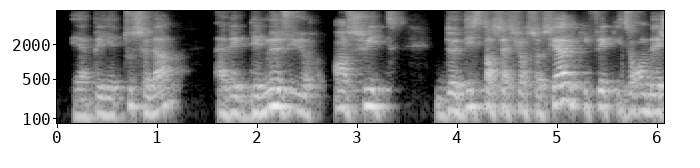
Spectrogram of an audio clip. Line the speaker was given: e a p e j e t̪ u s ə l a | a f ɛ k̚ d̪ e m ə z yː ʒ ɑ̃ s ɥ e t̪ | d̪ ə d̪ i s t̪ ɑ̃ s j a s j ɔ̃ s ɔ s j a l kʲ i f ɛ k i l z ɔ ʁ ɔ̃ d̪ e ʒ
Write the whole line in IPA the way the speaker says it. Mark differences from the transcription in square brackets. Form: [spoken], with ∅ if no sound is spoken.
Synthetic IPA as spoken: e a p e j e t̪ u s ə l a | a [v] ɛ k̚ d̪ e m ə z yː [ʁ] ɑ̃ s ɥ [i] t̪ | d̪ ə d̪ i s t̪ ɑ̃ s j a s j ɔ̃ s ɔ s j a l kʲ i f ɛ k i l z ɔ ʁ ɔ̃ d̪ e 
